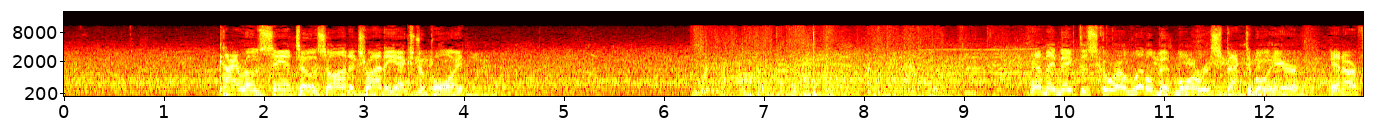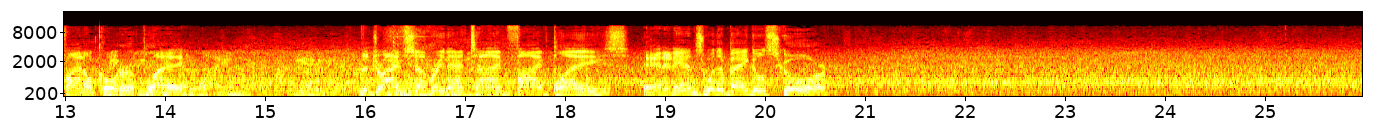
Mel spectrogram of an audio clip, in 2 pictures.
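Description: A large crowd cheers in a stadium.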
